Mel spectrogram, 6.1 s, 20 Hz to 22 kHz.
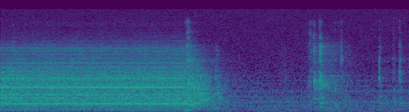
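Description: Nardini MS1440 geared-head engine lathe running at 1800 rpm, a steady whine of several tones. About three seconds in there is a click and the spindle winds down, stopping within about half a second. A few light clicks follow near the end.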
